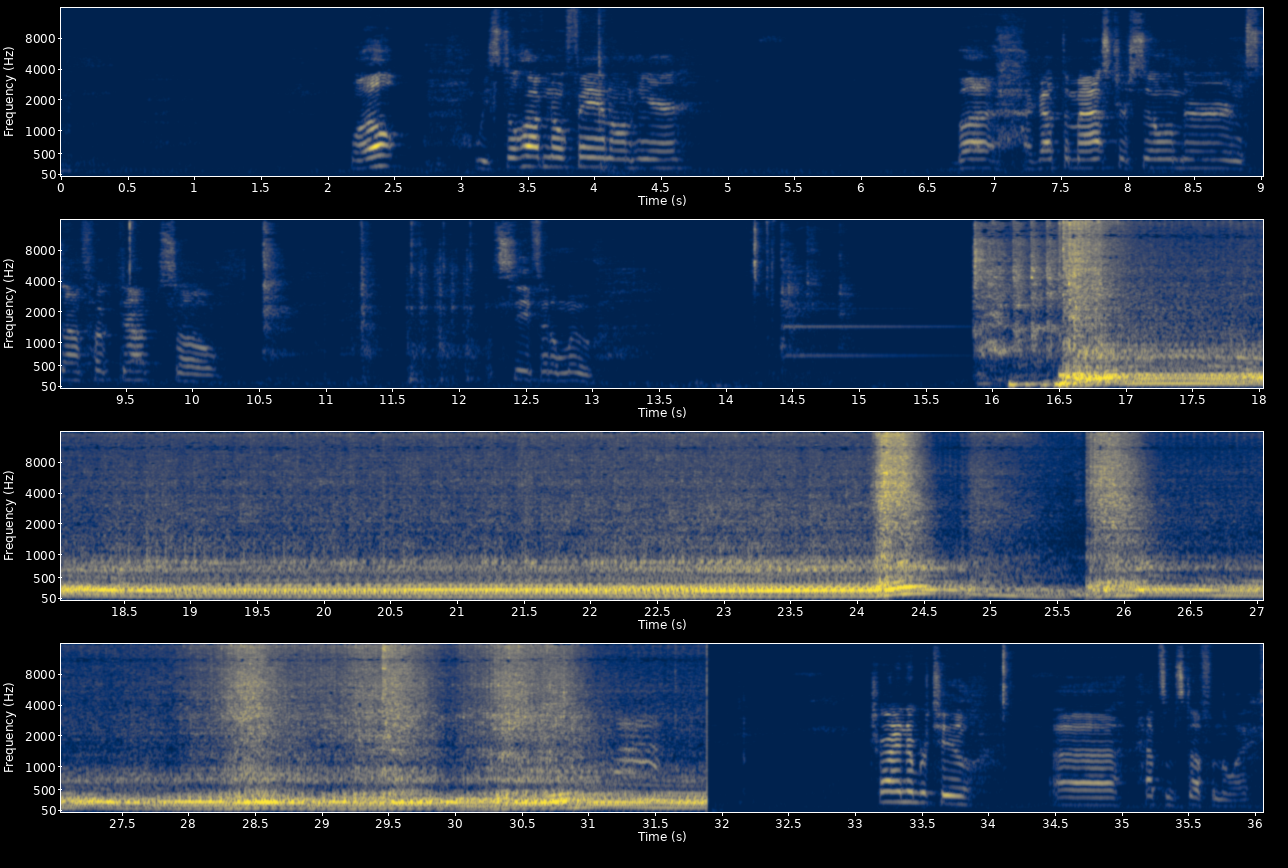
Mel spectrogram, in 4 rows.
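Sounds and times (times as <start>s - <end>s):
car engine cranking and running: 15.9s - 31.9s.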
